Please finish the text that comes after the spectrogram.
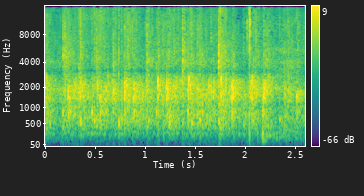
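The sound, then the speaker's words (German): Steady applause from a theatre audience, many hands clapping in a dense, continuous wash that holds at an even, fairly loud level throughout, with no voices. “Und da wir im Theater sind, haben wir diesmal sogar Beifall.”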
